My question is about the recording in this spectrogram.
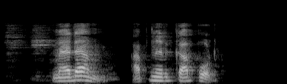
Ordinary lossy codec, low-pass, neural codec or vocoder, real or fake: AAC, 32 kbps; 7.2 kHz; none; real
